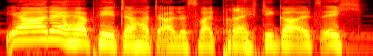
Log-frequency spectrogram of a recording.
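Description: A woman's voice: on the low side, animated, normal speed, a bit bright, soft background music. Woman reading a sulking storybook king. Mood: resigned. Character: sulking old king, grudgingly humbled.

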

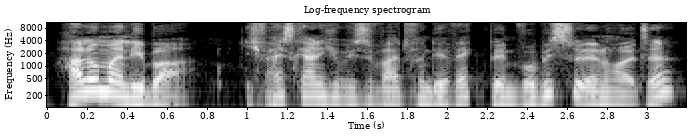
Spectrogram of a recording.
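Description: Male podcast co-host, deadpan absurd humor, animated pitch, dry close sound. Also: very fast, slightly rough, no echo. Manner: deadpan absurd joking, rambling. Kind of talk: casual comedic banter.

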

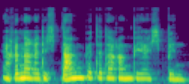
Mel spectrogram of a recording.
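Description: A woman voicing a devoted friendly soul in a storybook reading, speaking softly and tenderly, at times in a whisper. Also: a little high, normal speed, lightly acted.

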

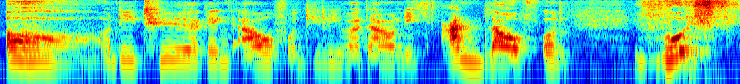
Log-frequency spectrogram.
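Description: A woman plays a small, earnest boy rat telling children about being homesick, in a soft and sincere voice. He talks at an unhurried, drawn-out pace, lingering over each thought as if sharing a secret. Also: mid-range voice, steady tone, slight background noise. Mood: sheepish. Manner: slow, confiding storytelling to children. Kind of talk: children's puppet storytelling.

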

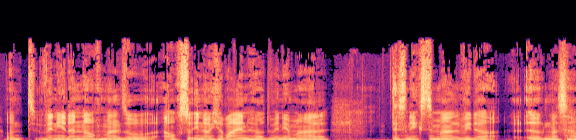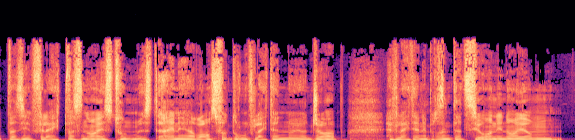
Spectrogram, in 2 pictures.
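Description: A man's voice: fairly low pitch, a little mellow, dry recording, studio quality. A man in his forties, a coach, speaking candidly and reflectively about his own experience in a casual motivational talk. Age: 40s.

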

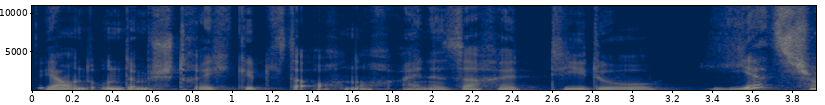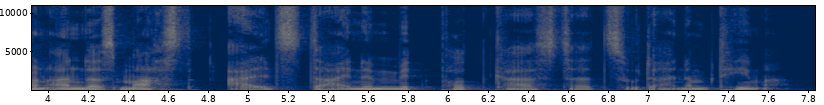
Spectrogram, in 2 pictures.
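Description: A man's voice: medium pitch, a little slow, gravelly, hardly any pauses, husky. A man hosting a solo podcast, telling a client story and coaching listeners directly in a chatty way, with many filler words. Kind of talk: solo podcast monologue with advice.

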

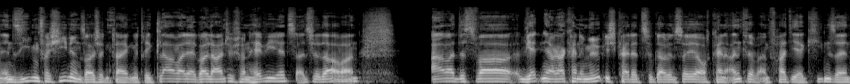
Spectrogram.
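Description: A man's voice: medium pitch, no room sound, clean studio sound. A man from Germany, a filmmaker guest, talking in a casual podcast conversation with many restarts and fillers.

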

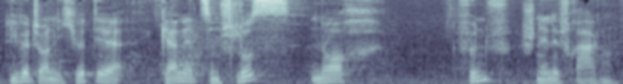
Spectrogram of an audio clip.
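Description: A male host in a casual bar conversation with a gravelly, mid-pitched voice. He listens closely, drops in murmured affirmations and asks short, quick-fire questions. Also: expressive, darkish tone, soft background music. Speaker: interview host.

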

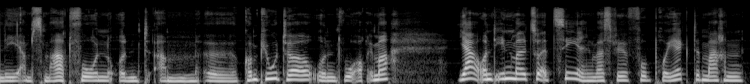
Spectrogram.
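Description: Woman podcast host, lowish voice, chatty n rambly, cuts herself off with little wry asides, dry close sound. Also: a little mellow, no echo. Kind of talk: chatty solo podcast introduction.

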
